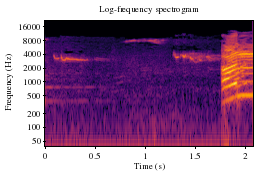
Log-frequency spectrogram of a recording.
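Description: A child's Quran recitation breaks off into a short pause in which a few faint, high bird chirps are heard. Near the end the child's voice comes back in with a rising held note.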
